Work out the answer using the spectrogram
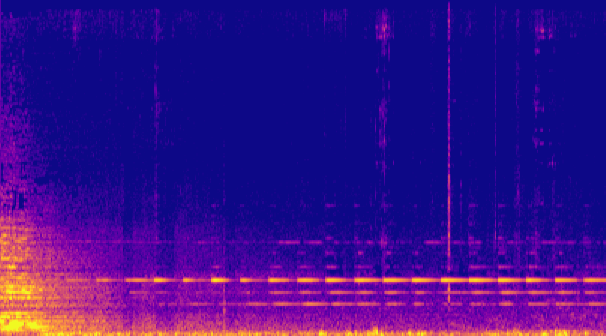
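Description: The tail of a diesel locomotive's air horn chord fading out in the first second, then the low rumble of the passing train. From about two seconds in, a high, steady ringing of a few tones, like a grade-crossing warning bell.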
